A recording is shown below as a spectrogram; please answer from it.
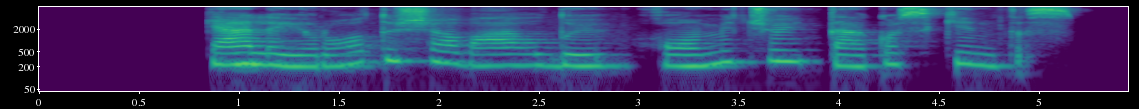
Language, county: Lithuanian, Kaunas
